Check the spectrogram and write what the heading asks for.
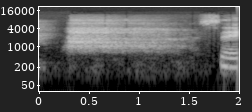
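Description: A woman breathing out long and audibly, a breathy hiss lasting about a second and a half that fades away. This is the slow exhale of a 4-7-8 breathing exercise.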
